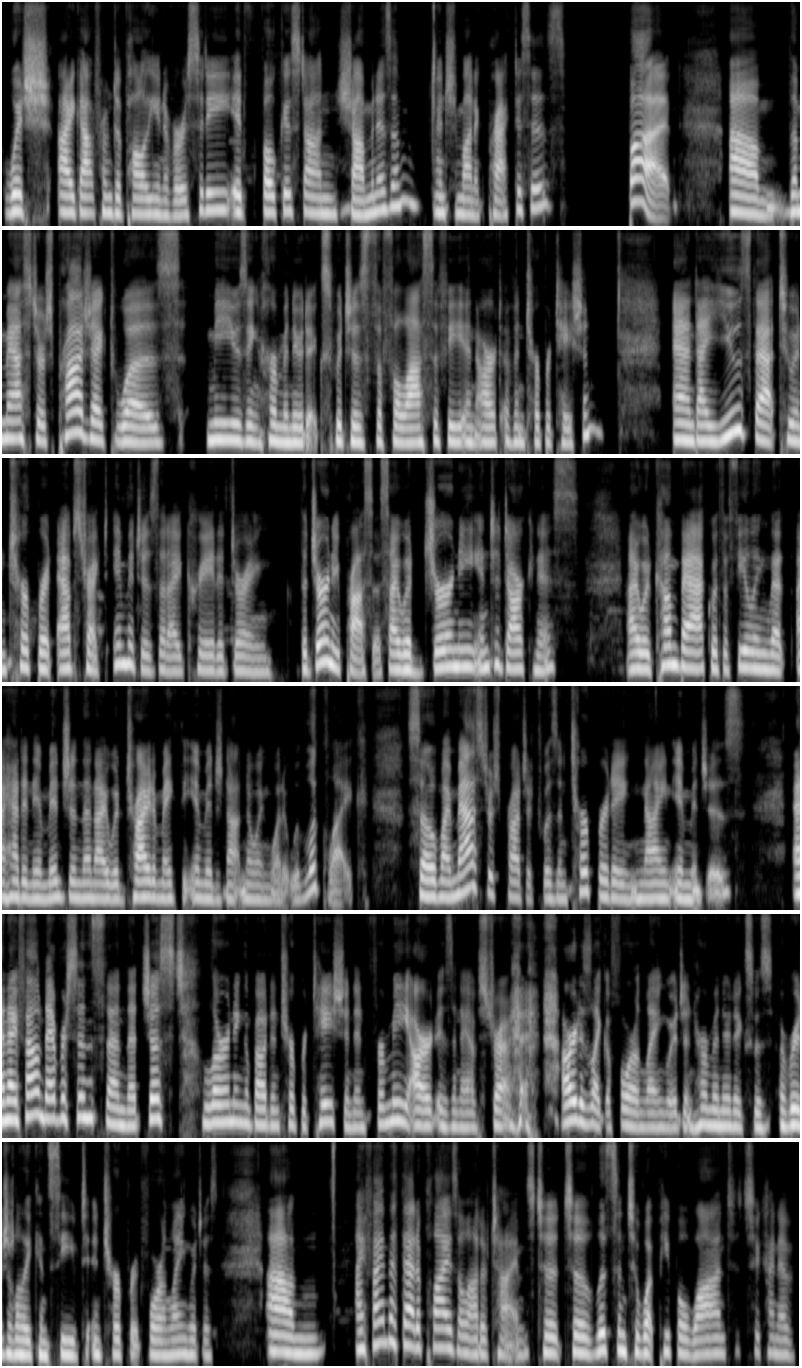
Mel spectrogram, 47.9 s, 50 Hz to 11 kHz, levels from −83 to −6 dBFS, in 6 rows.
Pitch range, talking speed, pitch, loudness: 175-220 Hz, 175 wpm, 190 Hz, -22 LUFS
